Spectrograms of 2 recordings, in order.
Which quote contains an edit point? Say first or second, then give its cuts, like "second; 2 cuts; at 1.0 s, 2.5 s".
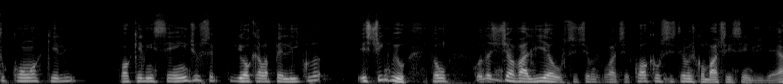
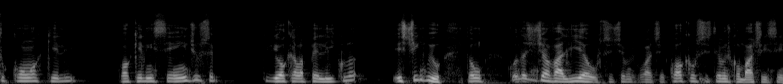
first; 1 cut; at 2.2 s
